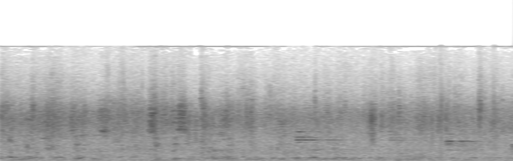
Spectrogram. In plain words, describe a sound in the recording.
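Several men talk together outdoors nearby.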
